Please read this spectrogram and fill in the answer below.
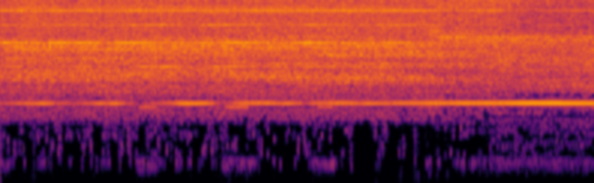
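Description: CNC machine's router spindle running at speed as it cuts gasket paper, giving a steady high whine over a hiss. A lower whir comes and goes in short spells underneath.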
